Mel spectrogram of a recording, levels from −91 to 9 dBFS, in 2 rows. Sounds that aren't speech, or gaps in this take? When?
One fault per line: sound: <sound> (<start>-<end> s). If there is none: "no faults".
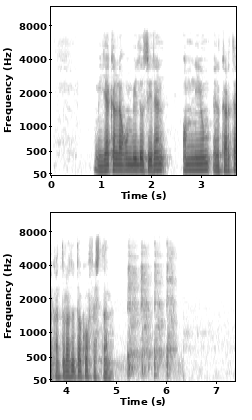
sound: cough (5.2-6.2 s)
